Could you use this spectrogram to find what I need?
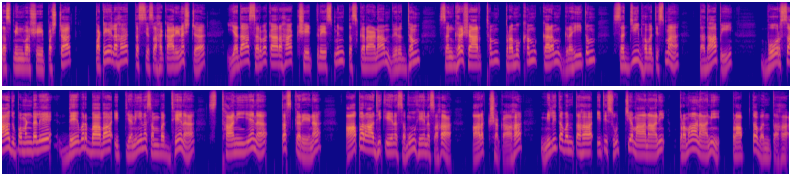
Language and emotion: Sanskrit, neutral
